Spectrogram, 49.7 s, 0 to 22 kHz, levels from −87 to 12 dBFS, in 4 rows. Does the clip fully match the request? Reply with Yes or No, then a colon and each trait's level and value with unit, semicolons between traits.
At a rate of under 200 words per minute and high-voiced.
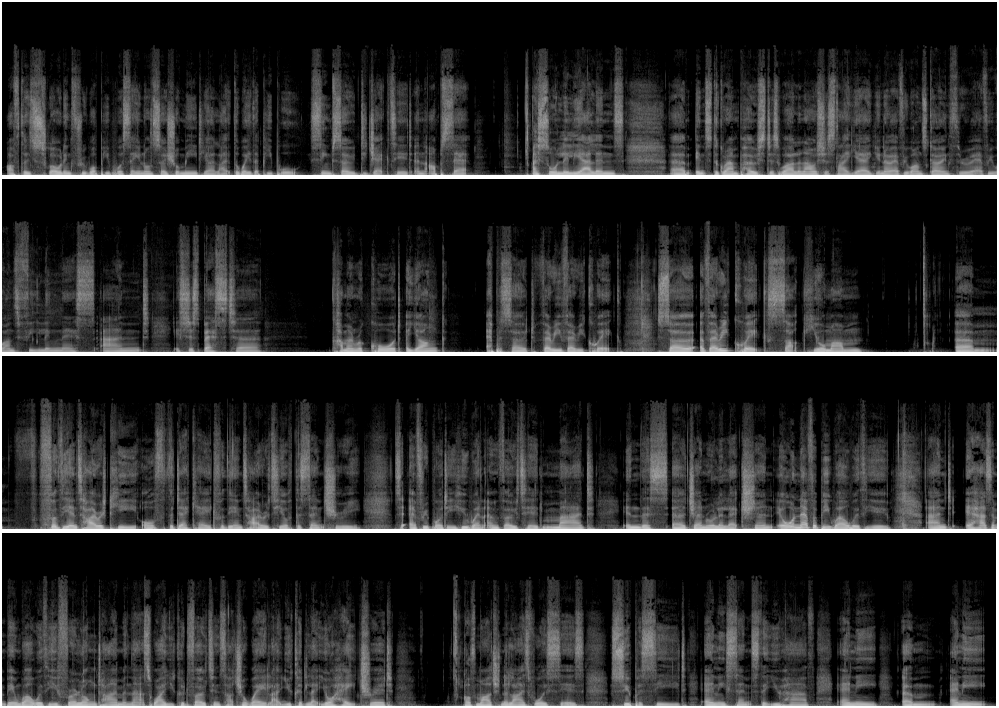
No: average, 165 wpm; low, 125 Hz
